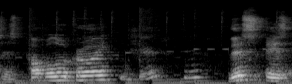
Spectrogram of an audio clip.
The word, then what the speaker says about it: PoPoLoCrois: Popolocroi. You sure? Yeah. This is an import. If Cool. I'm to judge by the Japanese on the spine, which says Popolocrois. Oh, I guess you pronounce the S. Popolocrois.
